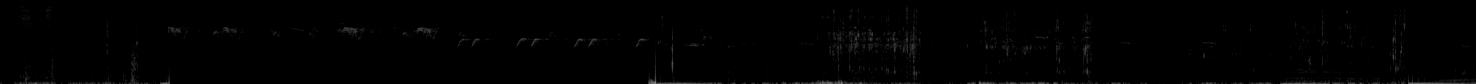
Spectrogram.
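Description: A bird singing a run of short repeated high notes that step down in pitch partway through, followed by faint rustling and crunching noises.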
